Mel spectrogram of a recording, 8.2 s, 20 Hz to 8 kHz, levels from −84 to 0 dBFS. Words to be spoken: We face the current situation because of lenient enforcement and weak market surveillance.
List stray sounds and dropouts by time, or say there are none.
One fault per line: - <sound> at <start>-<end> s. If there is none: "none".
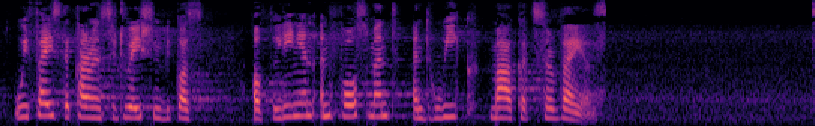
none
